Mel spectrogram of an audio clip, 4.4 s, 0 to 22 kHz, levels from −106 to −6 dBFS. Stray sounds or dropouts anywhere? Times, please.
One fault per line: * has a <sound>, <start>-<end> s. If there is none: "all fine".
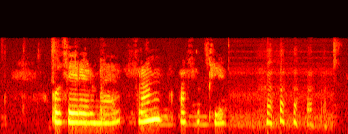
* has a laugh, 3.2-4.1 s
